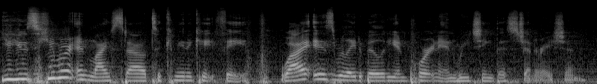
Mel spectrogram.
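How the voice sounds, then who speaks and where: A woman's voice: fairly low pitch, very animated, fast. A young woman moderating a panel, upbeat and friendly. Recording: noisy event recording.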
